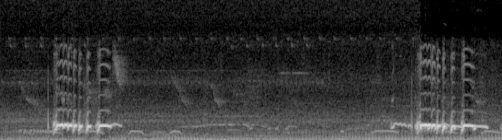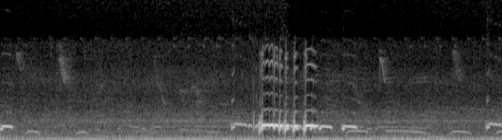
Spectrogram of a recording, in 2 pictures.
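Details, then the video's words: Local zebra dove singing to draw in and stimulate other doves: three loud, rapid rolling coo phrases about every three and a half seconds, with faint answering coos from more doves in between. "Perkutut Lokal Gacor RAJA PIKAT Ahlinya Bikin Semua Burung Perkutut Langsung Nyaut"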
